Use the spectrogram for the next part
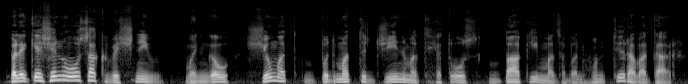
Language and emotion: Kashmiri, neutral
